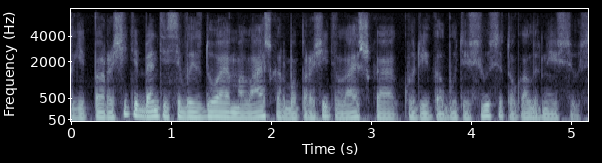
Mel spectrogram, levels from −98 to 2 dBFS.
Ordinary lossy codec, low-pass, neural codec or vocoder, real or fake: MP3, 64 kbps; 7.2 kHz; none; real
